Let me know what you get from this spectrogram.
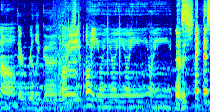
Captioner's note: hums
